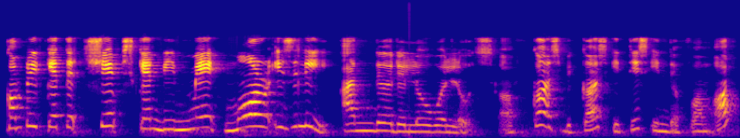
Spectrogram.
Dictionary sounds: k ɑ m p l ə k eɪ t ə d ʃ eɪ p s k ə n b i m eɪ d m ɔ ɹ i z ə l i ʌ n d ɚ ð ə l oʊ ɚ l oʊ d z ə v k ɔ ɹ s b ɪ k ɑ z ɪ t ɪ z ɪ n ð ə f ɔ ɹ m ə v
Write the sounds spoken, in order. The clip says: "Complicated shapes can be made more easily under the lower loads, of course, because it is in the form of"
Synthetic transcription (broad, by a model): k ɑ m p l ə k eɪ t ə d ʃ eɪ p s k ə n b i m eɪ d m ɔ ɹ i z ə l i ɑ n d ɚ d ə l oʊ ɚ l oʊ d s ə f k ɔ s b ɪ k ɑ s ɪ t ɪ s ɪ n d ə f ɔ m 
